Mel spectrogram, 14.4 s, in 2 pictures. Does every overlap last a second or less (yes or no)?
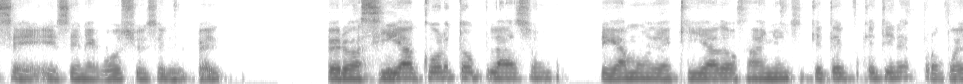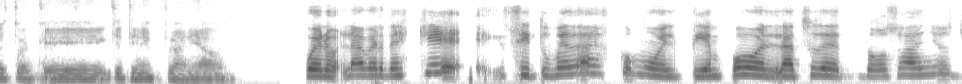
yes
